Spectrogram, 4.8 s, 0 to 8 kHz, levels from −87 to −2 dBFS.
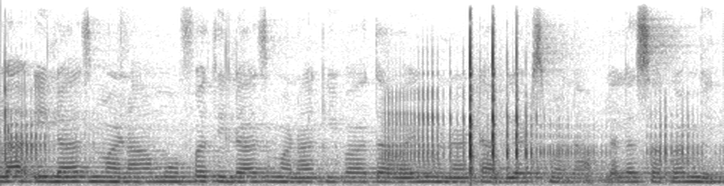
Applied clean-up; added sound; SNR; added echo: none; Door; 4 dB; none.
